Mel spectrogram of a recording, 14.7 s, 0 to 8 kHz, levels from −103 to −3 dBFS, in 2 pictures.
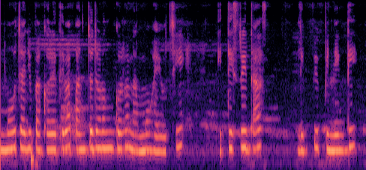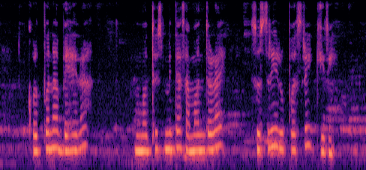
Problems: background sounds at intervals, low volume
